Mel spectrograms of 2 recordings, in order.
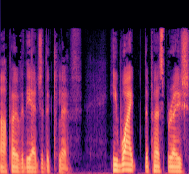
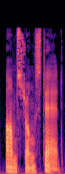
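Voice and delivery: usual speaking voice

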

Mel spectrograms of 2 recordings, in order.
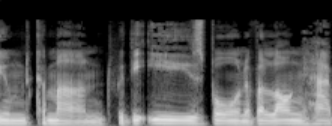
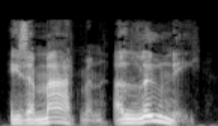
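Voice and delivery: hoarse; 5 semitones higher, 6 dB louder than usual. A narrator's reading. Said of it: "Blore said hoarsely".

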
